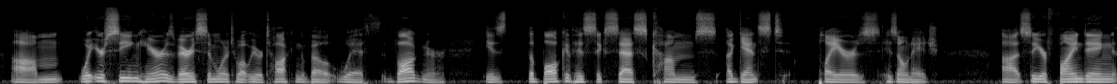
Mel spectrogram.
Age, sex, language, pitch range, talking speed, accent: 20-39, male, English, 110-125 Hz, 170 wpm, American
